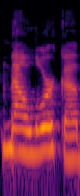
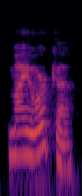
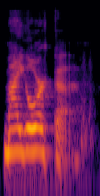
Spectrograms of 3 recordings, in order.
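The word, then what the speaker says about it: Mallorca: It looks like Malora, but it's not pronounced that way.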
